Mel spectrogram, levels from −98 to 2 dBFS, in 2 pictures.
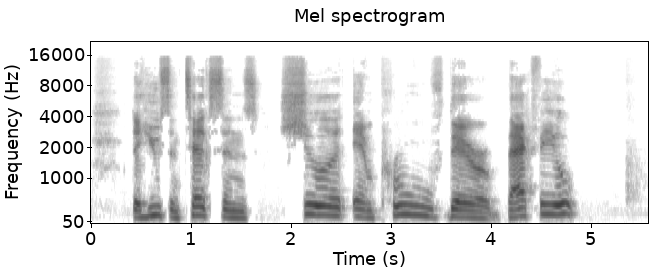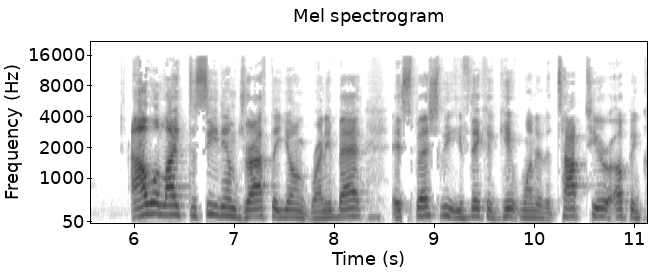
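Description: Nothing here trips a fault; the speech runs along without anything going wrong along the way.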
